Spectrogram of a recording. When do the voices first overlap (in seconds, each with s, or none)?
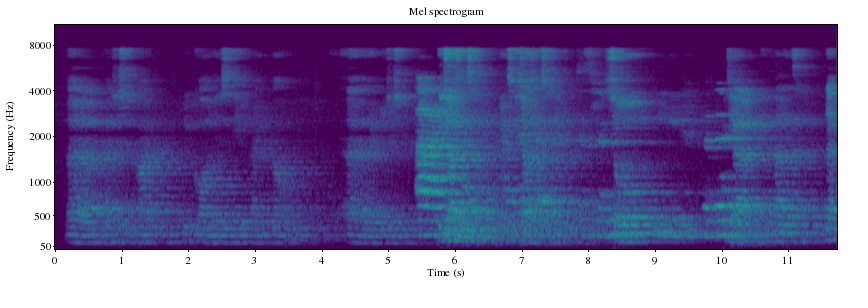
5.8 s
